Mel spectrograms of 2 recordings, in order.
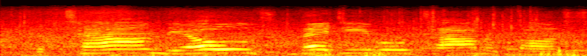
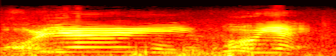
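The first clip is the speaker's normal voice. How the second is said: loud, high crier's call; town crier; 7 semitones higher, 6 dB louder than usual. Acted. Town crier calling again.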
